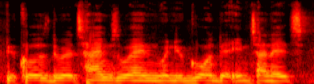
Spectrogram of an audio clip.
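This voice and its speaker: Ghanaian man talking in an even tone. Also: mid-range voice, fast talker, poor audio. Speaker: audio drama director and writer in discussion. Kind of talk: casual roundtable discussion.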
